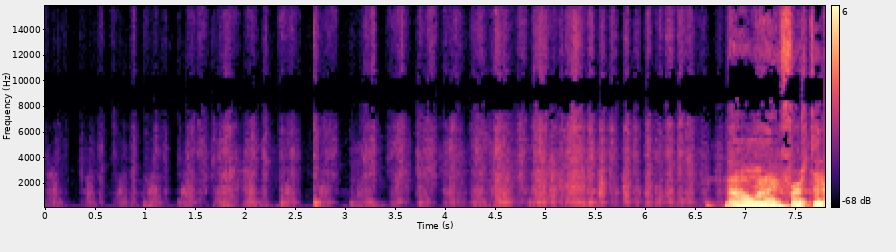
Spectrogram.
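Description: A shaving brush swishes and scrubs lather onto a face.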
